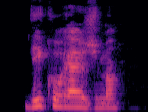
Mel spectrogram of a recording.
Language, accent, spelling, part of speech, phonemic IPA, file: French, Canada, découragements, noun, /de.ku.ʁaʒ.mɑ̃/, LL-Q150 (fra)-découragements.wav
- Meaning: plural of découragement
